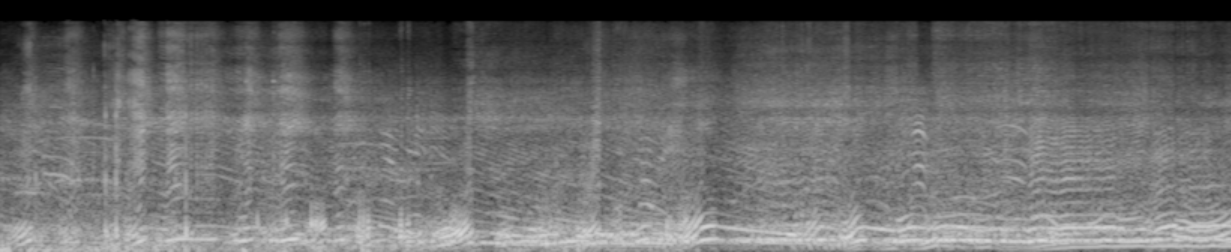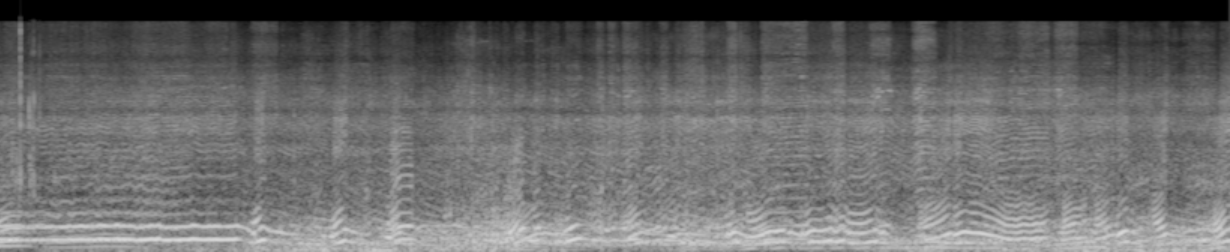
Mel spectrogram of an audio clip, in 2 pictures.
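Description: Off-road motocross bike engines revving hard at a race start, the onboard bike's engine loudest, its pitch climbing and dropping again and again with throttle and gear changes, other bikes running close by.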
